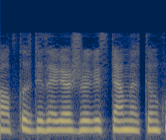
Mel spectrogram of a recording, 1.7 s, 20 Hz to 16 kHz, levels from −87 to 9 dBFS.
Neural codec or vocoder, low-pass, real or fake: codec, 16 kHz, 0.5 kbps, FunCodec, trained on Chinese and English, 25 frames a second; 7.2 kHz; fake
